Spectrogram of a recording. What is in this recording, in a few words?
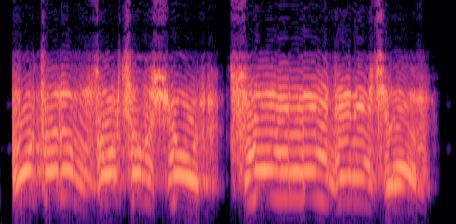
damaged engine, mood high, speech tur; War Thunder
